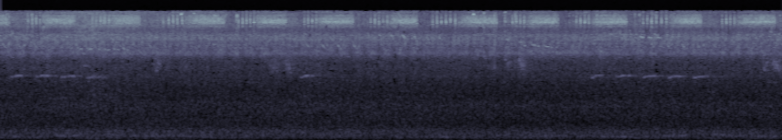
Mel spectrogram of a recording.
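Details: Summer meadow cicadas hold a continuous shrill, high buzz that swells and dips in short pulses, while short whistled bird notes come and go in the background.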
